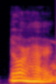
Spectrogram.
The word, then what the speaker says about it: Norhart: Yeah, Norhart.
